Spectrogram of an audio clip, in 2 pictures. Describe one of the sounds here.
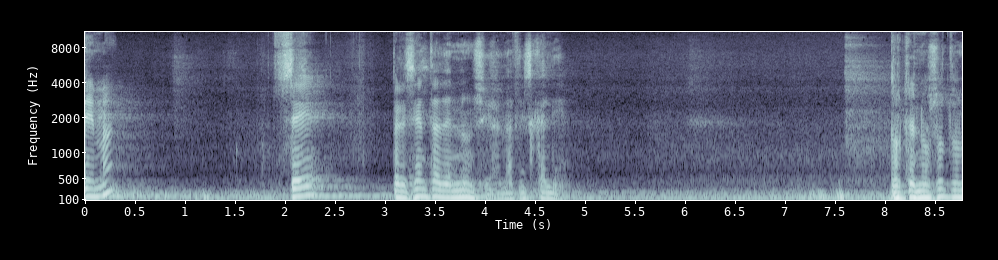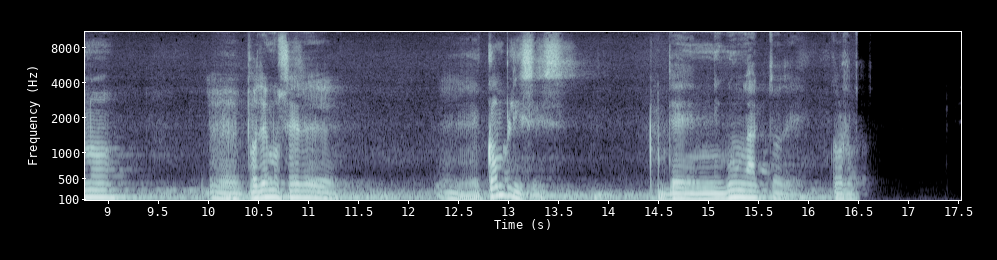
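An elderly man speaks slowly and calmly through a microphone.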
